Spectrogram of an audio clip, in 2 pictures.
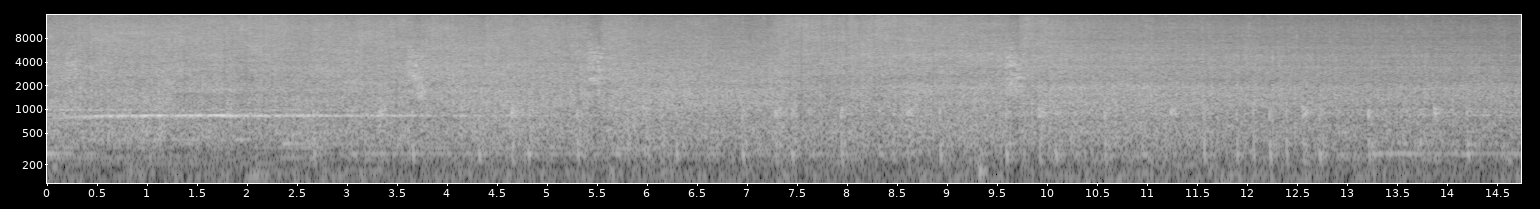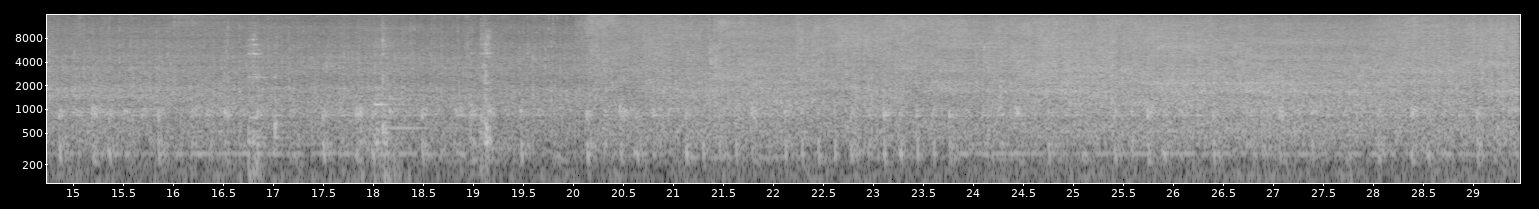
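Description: Diced potatoes with cumin seeds frying in hot oil in a pan: a steady sizzle, with a few sharp clicks a little past the middle.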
